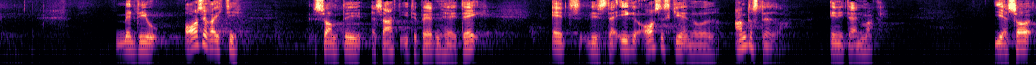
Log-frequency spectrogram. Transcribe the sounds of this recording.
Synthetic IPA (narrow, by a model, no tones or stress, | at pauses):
mend̥e̝æjo̝ɒ̽səʁeɡ̥̚d̥i | sɒ̽md̥e̝æɐsɑ̈ɡ̥̚d̥id̥e̝b̥æd̥n̩ɦeɐ̰id̥ɛ̰ː | ʔæd̥ʋe̝sd̥ɑ̈ʔe̝ɡ̥əʔɒ̽səsɡ̥e̝ɐ̰nɔ̽ːð̞̩ˠʔɑ̈nd̥ʁɐsd̥eːð̞ˠɐ | enid̥ænmɑ̈ːɡ̥ | jæsɒ̽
